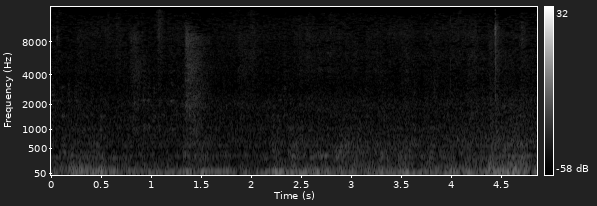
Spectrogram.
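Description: Steady low rumble of a Stadler ESh2 double-deck electric train running, heard from inside the passenger cabin, with a couple of faint clicks about a second and a half in and near the end.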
